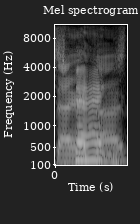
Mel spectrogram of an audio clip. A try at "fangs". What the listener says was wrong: You gotta pronounce that N. You gotta hit that N real hard. because I wasn't sure what you were saying for a second.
